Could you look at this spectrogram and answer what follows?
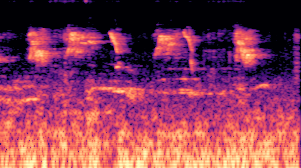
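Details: Several sparrows feeding in the early morning give a busy run of sharp chirps and short slurred notes, almost continuous, with a low background hum throughout.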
